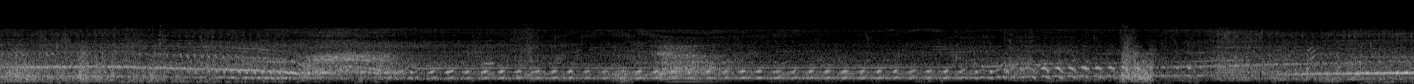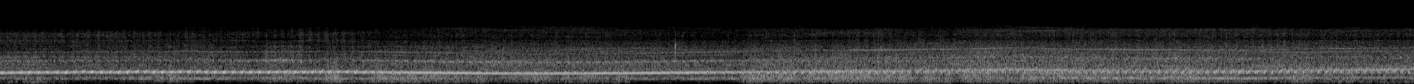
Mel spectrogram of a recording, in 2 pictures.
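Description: Wind rushes past.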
